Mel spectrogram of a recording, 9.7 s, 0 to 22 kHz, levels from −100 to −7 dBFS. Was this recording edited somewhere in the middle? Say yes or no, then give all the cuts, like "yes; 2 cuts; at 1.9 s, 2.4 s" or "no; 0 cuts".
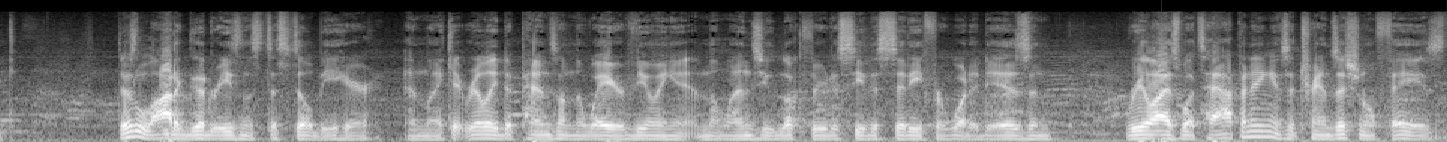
no; 0 cuts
